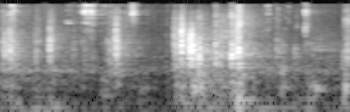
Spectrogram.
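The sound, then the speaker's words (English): A bedroom door, marked with its own number like a front door, is opened with a rattle of the handle and metallic clinks like keys, followed by a louder clatter as it swings. No one speaks. “We've got a bathroom just here, yep, that they share, and we're just going to go through. Each door's got its own number on it, like a front door.”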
